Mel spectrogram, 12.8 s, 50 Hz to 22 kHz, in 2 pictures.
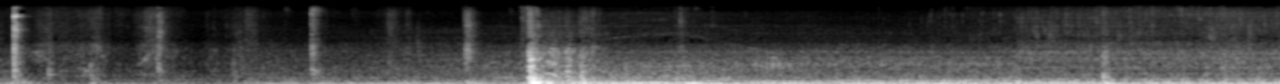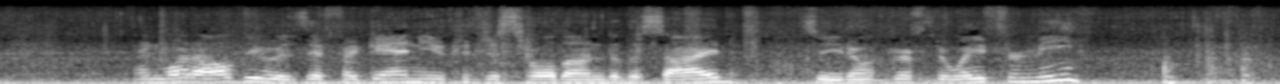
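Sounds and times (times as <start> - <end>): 
motorboat engine starting up on a bay: 2.6 - 12.7
speech: 7.1 - 11.9.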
